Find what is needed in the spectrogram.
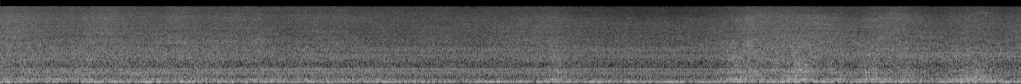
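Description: Pressure washer spraying a car's body: a steady hiss from the water jet over the constant hum of the machine running.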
